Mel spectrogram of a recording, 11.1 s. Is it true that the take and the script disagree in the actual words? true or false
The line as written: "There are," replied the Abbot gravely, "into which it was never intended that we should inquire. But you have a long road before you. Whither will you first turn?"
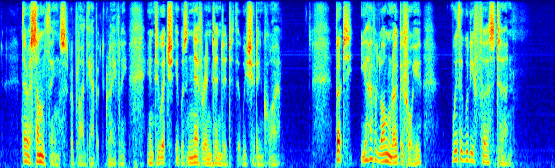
true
